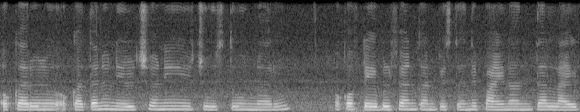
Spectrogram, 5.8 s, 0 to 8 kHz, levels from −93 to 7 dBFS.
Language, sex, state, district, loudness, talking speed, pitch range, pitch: Telugu, female, Andhra Pradesh, Visakhapatnam, -17 LUFS, 135 wpm, 210-220 Hz, 215 Hz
